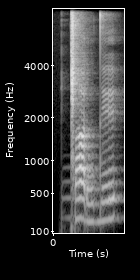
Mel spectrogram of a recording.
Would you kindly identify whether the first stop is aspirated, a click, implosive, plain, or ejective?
click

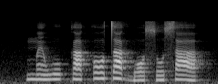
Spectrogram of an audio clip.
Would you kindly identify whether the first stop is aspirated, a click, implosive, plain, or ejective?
plain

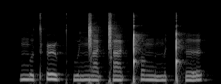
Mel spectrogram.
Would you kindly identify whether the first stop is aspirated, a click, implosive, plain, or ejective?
ejective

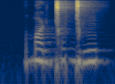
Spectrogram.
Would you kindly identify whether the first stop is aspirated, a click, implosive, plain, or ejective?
implosive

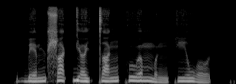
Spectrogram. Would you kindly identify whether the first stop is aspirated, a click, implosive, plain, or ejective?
implosive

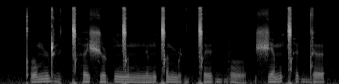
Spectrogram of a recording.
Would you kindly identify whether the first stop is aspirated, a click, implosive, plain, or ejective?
ejective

